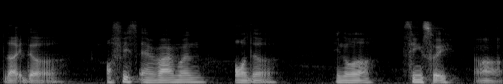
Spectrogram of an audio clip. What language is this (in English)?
English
